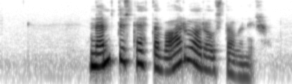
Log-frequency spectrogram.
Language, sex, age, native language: Icelandic, female, 50-59, Icelandic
